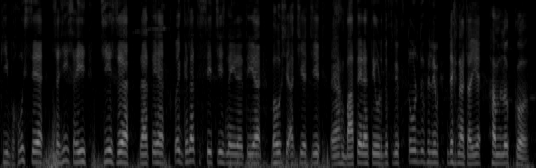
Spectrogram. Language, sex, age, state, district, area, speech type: Urdu, male, 18-30, Bihar, Saharsa, rural, spontaneous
